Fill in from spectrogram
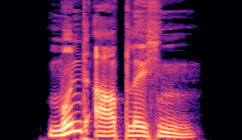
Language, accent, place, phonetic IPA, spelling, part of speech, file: German, Germany, Berlin, [ˈmʊntˌʔaʁtlɪçn̩], mundartlichen, adjective, De-mundartlichen.ogg
- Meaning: inflection of mundartlich: 1. strong genitive masculine/neuter singular 2. weak/mixed genitive/dative all-gender singular 3. strong/weak/mixed accusative masculine singular 4. strong dative plural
